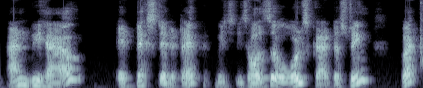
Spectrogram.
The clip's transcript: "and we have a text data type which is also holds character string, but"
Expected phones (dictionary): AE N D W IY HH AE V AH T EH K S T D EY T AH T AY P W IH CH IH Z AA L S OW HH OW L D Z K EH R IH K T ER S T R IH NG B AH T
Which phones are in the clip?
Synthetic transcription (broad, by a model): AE N D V IY HH AE V AH T EH K S T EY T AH T AY P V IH CH IH Z AA L S OW OW L D S K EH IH T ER S T IH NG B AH T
